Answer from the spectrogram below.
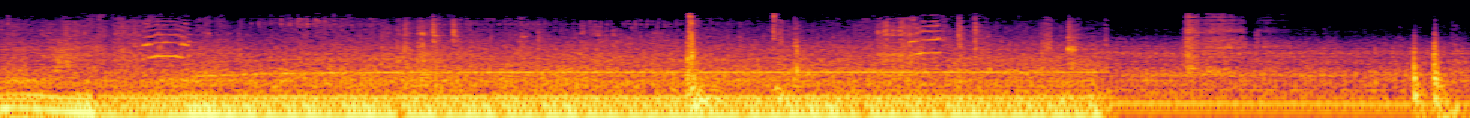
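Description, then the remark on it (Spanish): A parked car's engine starts and rumbles loudly, holding a steady drone with a thin whine as the car pulls away, then the noise drops off sharply near the end. “Chica arranca.”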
